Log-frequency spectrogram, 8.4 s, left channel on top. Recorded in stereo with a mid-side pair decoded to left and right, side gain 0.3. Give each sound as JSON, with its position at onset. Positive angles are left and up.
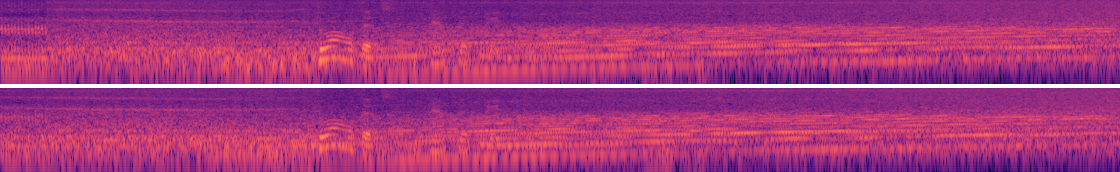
{"t": 2.4, "sound": "a man speaking", "azimuth_deg": 30}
